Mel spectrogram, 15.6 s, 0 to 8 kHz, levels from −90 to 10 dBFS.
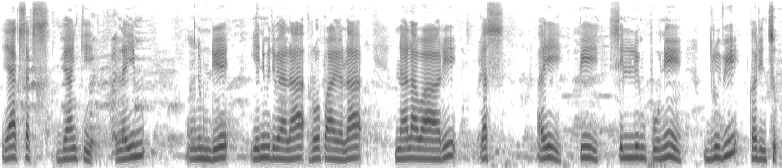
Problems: background conversations at intervals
